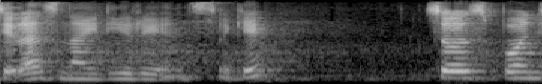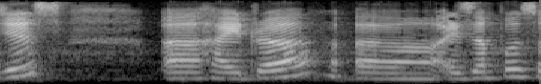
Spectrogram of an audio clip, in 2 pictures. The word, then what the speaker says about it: cnidarians: Okay, cnidarian, you don't pronounce it as cnidarians, okay, or cnidarians, you pronounce it as cnidarians.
